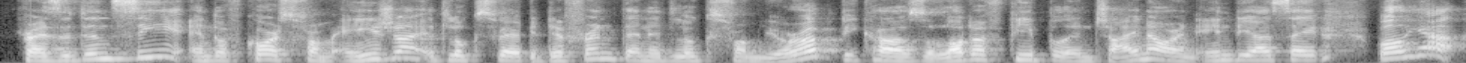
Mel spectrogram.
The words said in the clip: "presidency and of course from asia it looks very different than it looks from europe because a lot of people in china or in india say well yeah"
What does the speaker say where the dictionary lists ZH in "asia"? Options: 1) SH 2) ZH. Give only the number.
2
